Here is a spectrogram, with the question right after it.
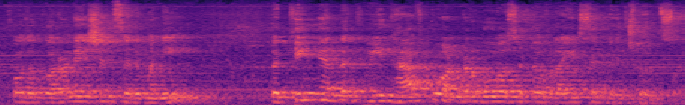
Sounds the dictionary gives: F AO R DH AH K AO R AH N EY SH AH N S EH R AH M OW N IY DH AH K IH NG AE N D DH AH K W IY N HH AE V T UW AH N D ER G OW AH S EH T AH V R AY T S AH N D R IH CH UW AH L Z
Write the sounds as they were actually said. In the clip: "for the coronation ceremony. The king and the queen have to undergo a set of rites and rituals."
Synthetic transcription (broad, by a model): F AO R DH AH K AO R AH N EY SH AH N S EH R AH M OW N IY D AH K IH NG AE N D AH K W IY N HH AE V T UW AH N D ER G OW AH S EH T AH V L AY T S AH N D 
